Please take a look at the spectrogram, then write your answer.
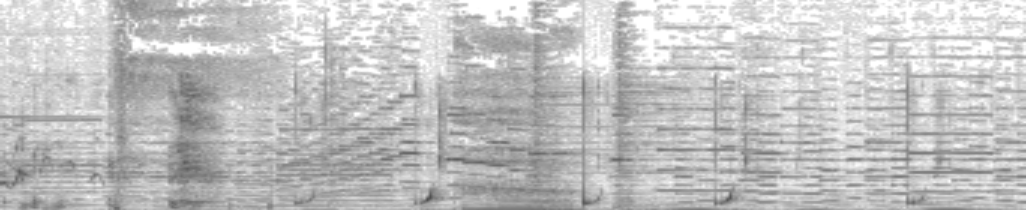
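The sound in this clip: A voice imitates dripping water, producing many quick pitched plops and bloops in an irregular rhythm, each a short bright blip sliding in pitch, with a faint hum underneath.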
